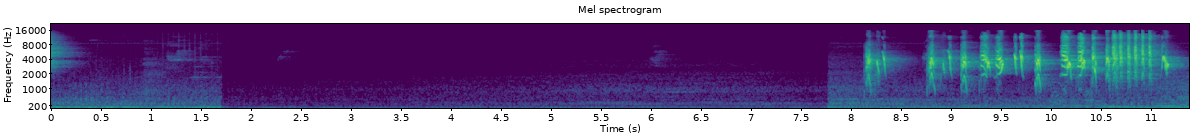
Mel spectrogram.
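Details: Long-tailed shrike in lively song, a masteran recording with 'tembakan' (shot-like) bursts as fill. Nearly eight seconds of near silence, then loud, rapid bursts of sharp, high chirps and rattling notes, repeated several times a second.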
